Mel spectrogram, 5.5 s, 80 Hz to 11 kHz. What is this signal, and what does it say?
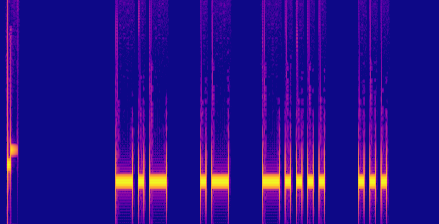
Morse code, heard as a keyed tone, about 17 wpm, spaced as for 12 wpm, 700 Hz. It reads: KA6S
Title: USA Call Signs - 2x Character Spacing - 17wpm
